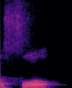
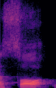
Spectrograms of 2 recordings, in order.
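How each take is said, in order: First: "so" with heavy emphatic S; thick sod. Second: "so" with a light S like sin; thin S. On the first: Teacher tests the students, thick "so". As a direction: say "so" with the tongue back raised. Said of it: "mana so". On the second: Teacher tests the students, thin "so". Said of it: "Kalian bisa bedakan mana so". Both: Shown as a demonstration.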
